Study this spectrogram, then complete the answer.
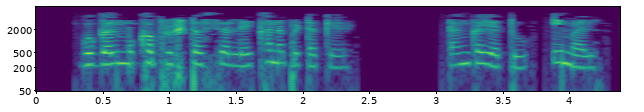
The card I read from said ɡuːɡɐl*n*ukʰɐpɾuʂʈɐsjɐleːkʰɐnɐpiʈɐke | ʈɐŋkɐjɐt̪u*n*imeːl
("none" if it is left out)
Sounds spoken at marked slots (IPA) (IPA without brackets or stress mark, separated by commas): m, none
